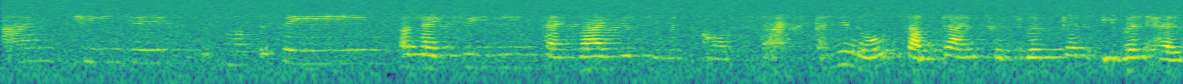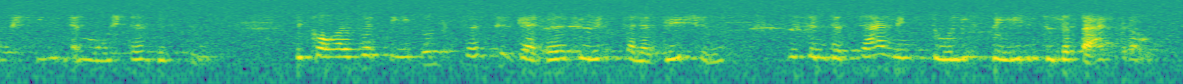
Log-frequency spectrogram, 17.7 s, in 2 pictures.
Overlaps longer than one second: none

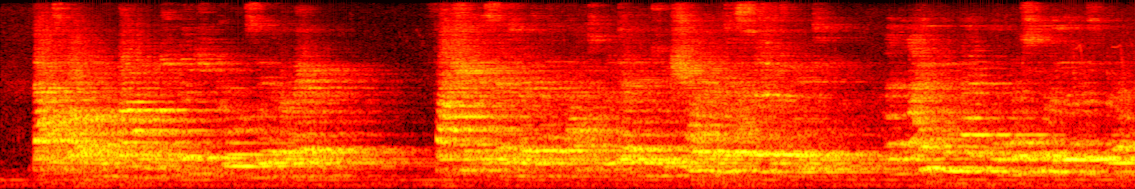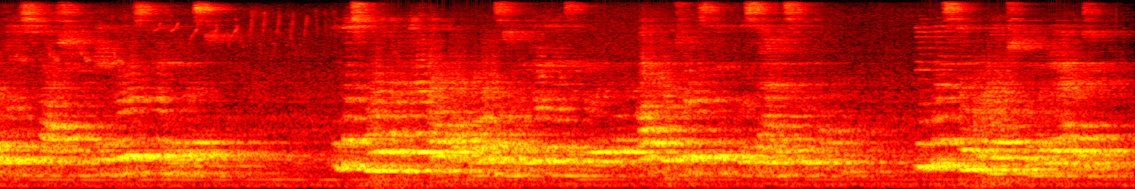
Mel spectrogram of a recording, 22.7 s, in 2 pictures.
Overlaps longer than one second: present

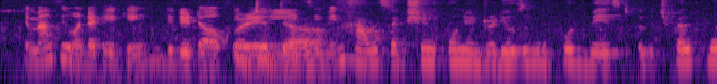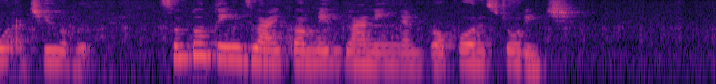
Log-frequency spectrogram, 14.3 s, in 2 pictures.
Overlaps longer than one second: present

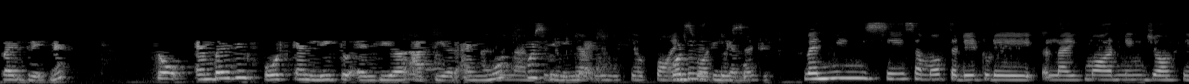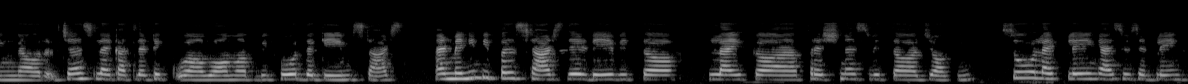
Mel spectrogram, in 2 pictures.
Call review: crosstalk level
present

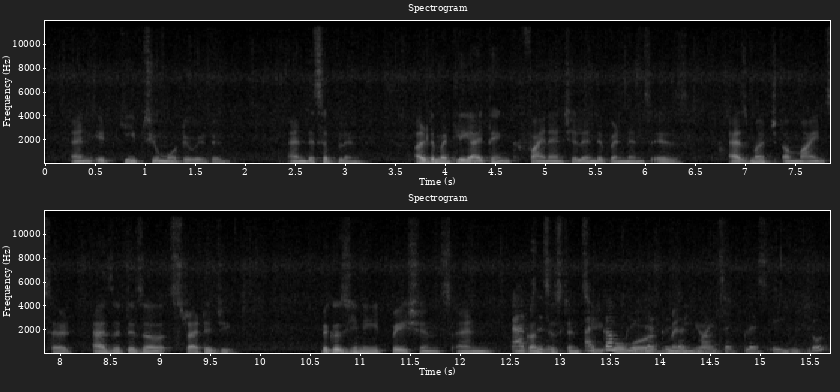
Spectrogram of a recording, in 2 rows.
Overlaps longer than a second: present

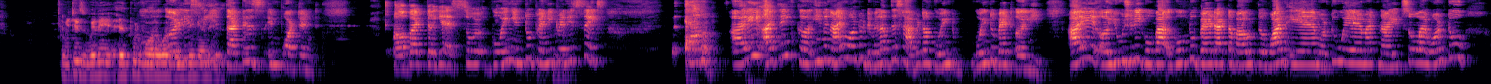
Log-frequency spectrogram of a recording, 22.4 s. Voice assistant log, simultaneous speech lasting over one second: present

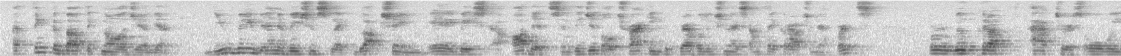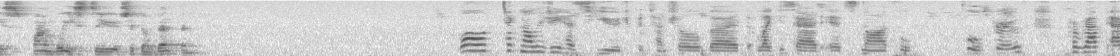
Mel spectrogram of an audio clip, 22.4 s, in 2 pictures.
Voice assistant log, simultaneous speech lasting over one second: none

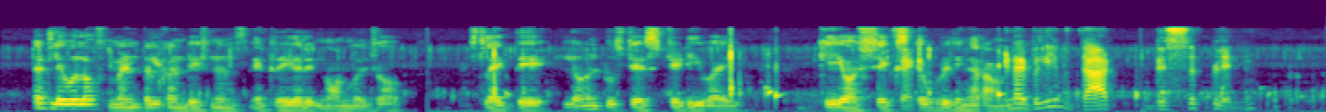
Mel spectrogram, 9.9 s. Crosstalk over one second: none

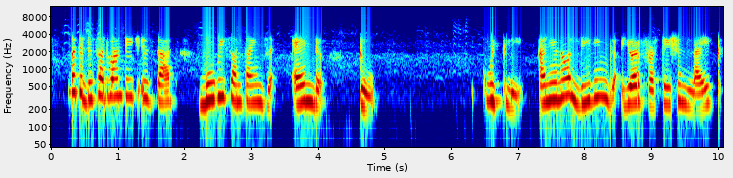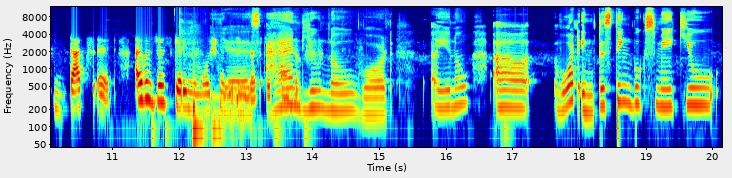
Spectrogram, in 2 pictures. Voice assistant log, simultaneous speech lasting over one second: present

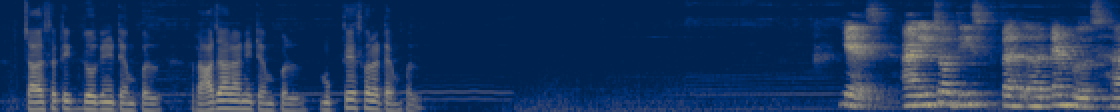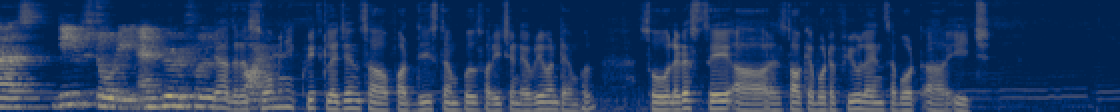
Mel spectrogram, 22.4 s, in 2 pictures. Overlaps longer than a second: none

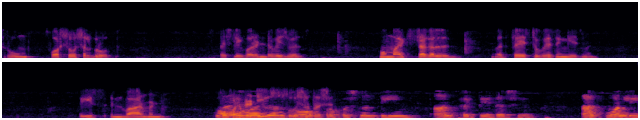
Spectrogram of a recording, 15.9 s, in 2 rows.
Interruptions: present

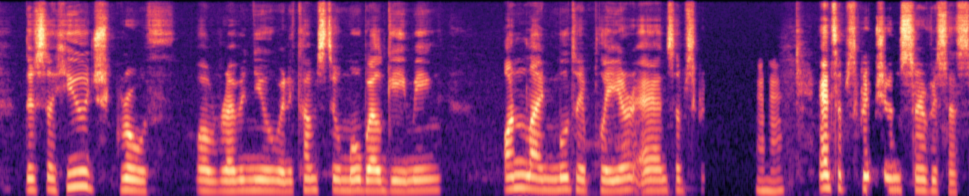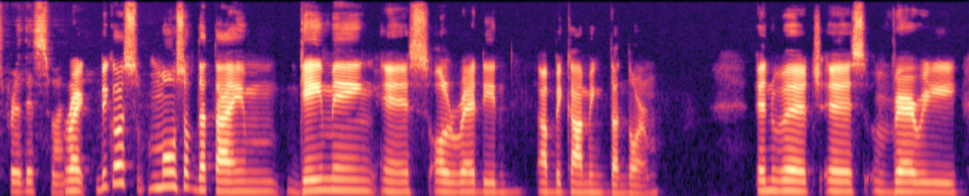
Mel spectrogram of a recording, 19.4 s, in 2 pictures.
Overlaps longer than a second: none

